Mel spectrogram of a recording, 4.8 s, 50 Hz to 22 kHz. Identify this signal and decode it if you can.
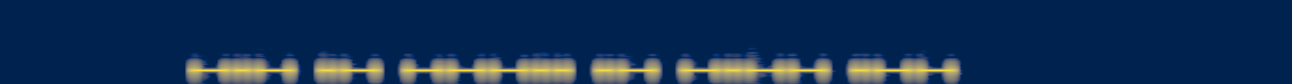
Morse code, heard as a keyed tone, about 37 wpm, 700 Hz. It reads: KA8AYW
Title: Speed Racing - USA 2x3 Call Signs 30wpm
